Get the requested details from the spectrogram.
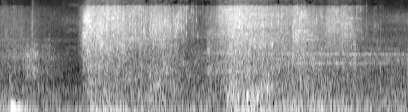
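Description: Weapon blows strike and slash.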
